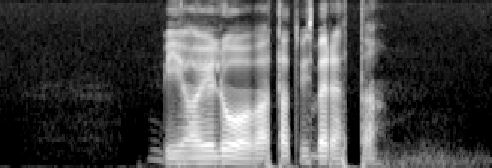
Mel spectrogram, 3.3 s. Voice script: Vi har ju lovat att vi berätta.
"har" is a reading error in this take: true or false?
false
